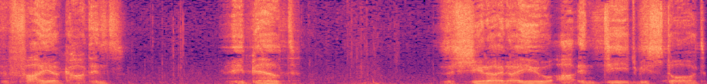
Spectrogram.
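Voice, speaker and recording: A man's solemn, put-on character voice, very slow, with long, frequent pauses. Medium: video game. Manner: terse, solemn.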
